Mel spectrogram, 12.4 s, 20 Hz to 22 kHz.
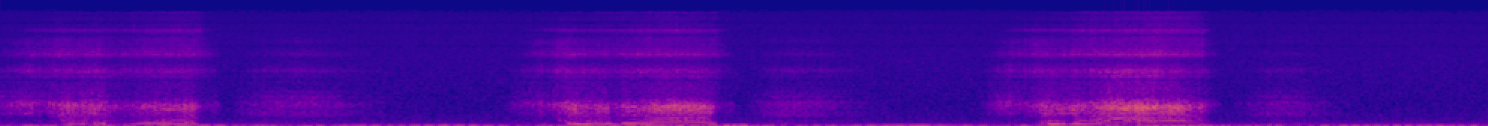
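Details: Real recording of a person snoring in their sleep, shared as snoring ASMR: rough, rattling snores on each in-breath, about 15 a minute, quiet gaps between, steady room hum behind.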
